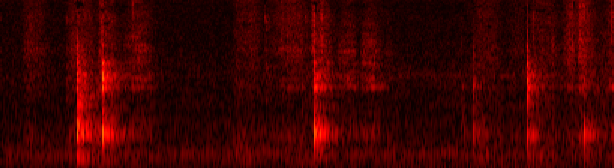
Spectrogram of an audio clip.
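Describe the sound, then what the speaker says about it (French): Cucumbers with the skin left on being cut with a knife on a board, a few separate sharp knocks spaced apart, fairly close and quiet, no talk. "Je coupe mes concombres."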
